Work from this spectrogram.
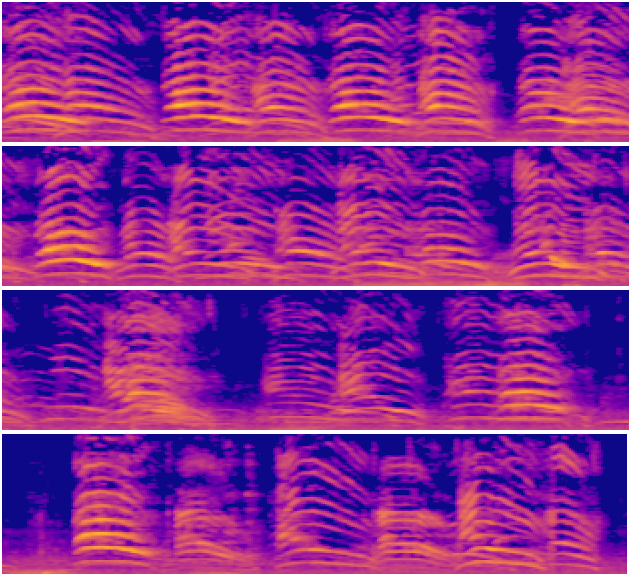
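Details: Norwegian Forest Cat kittens at a cattery and cat café, clamouring noisily for milk: a dense chorus of overlapping high, arched meows from several kittens, rising then falling, nearly continuous across the clip with brief low thumps.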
